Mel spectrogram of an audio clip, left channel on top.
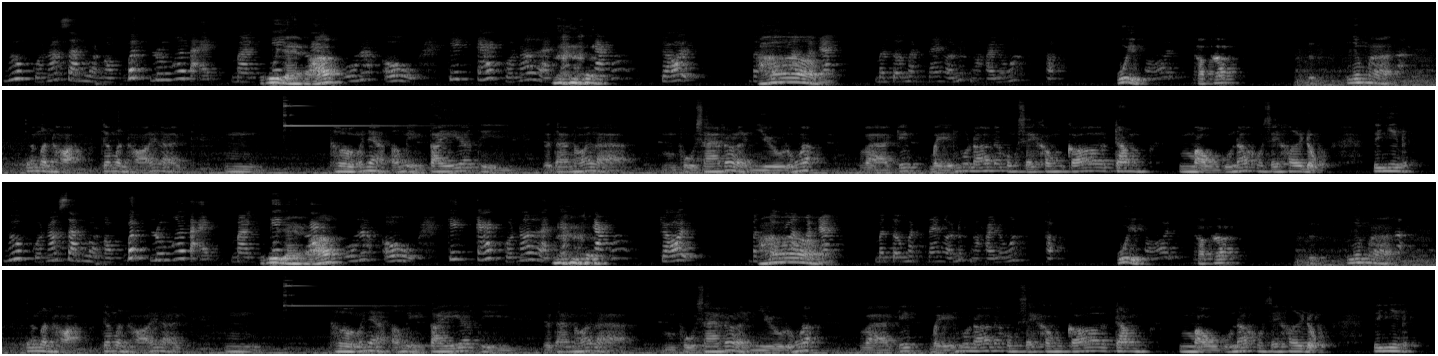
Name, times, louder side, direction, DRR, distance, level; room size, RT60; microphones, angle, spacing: voice 1, 0.0-5.7 5.9-6.2 6.6-6.9 7.5-8.3 8.7-10.5 11.4-11.7 13.9-14.0, right 2 dB, 55° right, 0 dB, 4.1 m, -38 dB
voice 2, 2.6-3.3 5.5-6.0 7.6-8.3 11.1-11.5 11.9-12.3 13.0-13.1 13.4-13.9 14.6-16.2 16.6-17.0 17.6-19.5 19.7-20.6 20.9-22.5 22.9-25.8 26.1-28.4, left 1 dB, 70° left, 2 dB, 4.6 m, -33 dB
sound 1, 12.9-23.9, equal, 30° left, 2.2 m, -47 dB
sound 2, 17.1-18.5, left 7 dB, 15° left, 7.4 m, -43 dB
17.5 x 11.0 x 2.9 m, 0.32 s
head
